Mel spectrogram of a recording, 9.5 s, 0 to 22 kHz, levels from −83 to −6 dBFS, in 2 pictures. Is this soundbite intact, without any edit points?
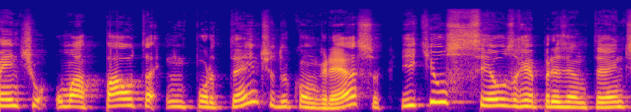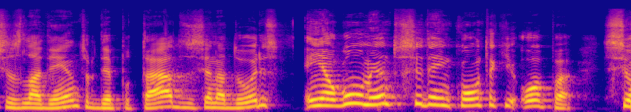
no; 2 cuts; at 2.9 s, 6.9 s

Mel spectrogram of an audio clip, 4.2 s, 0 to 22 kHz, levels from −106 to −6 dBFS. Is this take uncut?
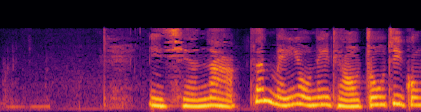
no; 1 cut; at 2.4 s

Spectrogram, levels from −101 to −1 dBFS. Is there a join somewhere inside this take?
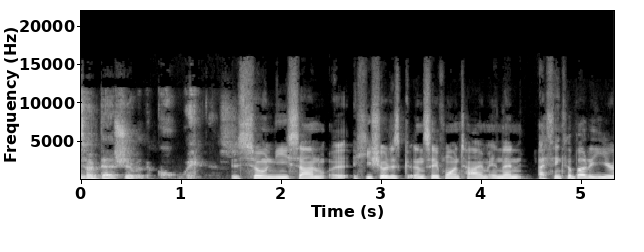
no; 0 cuts

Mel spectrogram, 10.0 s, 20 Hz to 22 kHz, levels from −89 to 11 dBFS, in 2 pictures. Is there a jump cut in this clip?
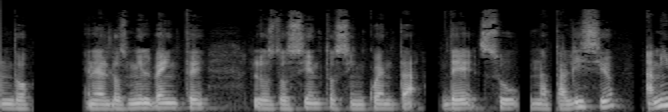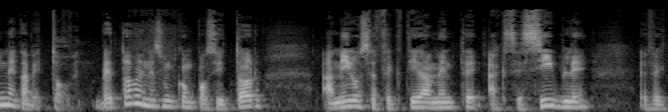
yes; 3 cuts; at 3.1 s, 4.7 s, 5.1 s

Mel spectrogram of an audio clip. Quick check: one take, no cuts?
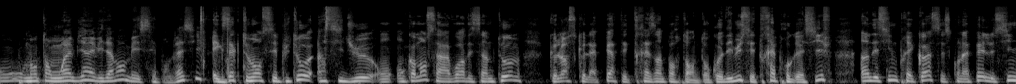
yes; 0 cuts

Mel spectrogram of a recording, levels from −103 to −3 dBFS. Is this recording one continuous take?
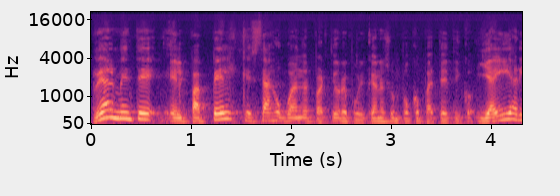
yes; 0 cuts

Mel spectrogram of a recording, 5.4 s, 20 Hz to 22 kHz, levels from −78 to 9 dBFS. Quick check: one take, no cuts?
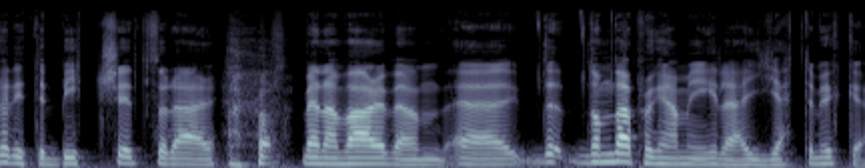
yes; 0 cuts

